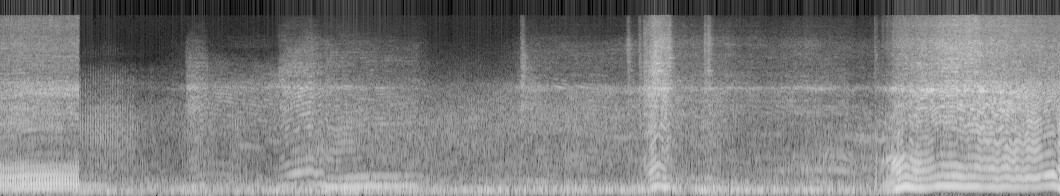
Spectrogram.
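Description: A dirt bike engine revs and roars, rising and falling in pitch.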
